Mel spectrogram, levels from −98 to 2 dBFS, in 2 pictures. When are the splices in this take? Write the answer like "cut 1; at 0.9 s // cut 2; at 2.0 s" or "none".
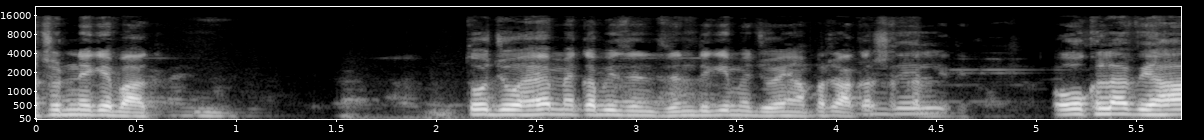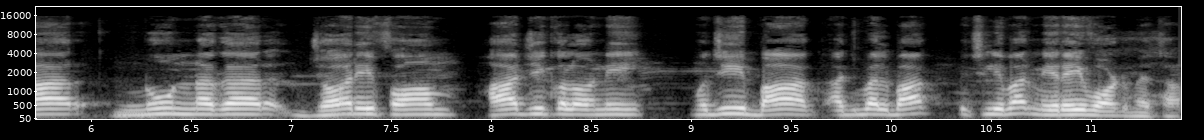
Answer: cut 1; at 4.5 s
